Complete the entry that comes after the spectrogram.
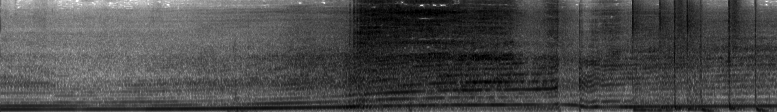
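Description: A car engine accelerating in one long pull, its pitch rising steadily for about seven seconds with a rush of noise over the last few, then dropping off abruptly. Electronic music with a heavy beat comes in about a second later.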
